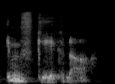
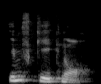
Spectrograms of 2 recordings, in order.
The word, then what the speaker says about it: Impfgegner: Oh yes, that beautiful, melodious German word, Impfgegner. You can also pronounce it as if you came from the east of Germany, Impfgegner.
